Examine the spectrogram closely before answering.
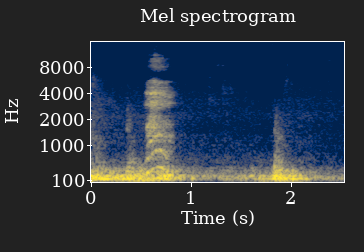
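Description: A low, muffled rumble of thunder rolls steadily for a couple of seconds, with a short breathy hiss partway through and no talking.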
